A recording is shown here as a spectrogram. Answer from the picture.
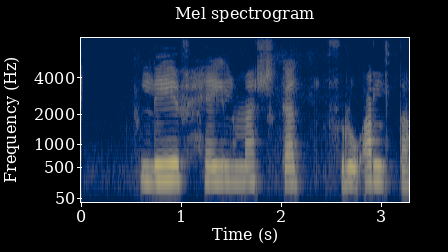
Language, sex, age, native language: Icelandic, female, 10, Icelandic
